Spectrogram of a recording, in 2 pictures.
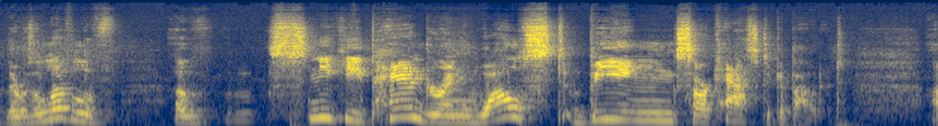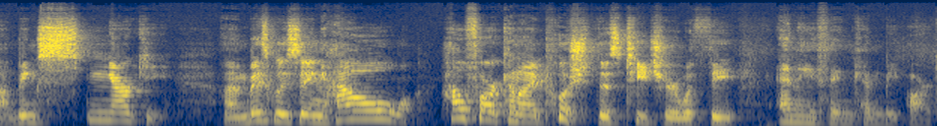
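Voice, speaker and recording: A man's voice: a little high, bright, forceful tone. A man telling an anecdote casually as a channel host, wryly, often repeating words as he gathers his thoughts.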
